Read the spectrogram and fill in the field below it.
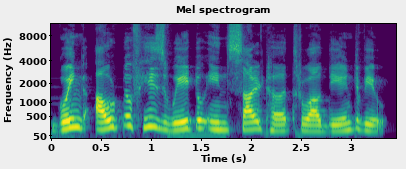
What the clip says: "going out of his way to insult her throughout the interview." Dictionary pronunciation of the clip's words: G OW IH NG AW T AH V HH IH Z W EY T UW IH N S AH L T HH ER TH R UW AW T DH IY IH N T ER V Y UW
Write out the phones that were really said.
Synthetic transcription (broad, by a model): G OW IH NG AW T AH V HH IH Z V EY T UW IH N S AH L T HH ER T R UW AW T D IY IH N T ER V Y UW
